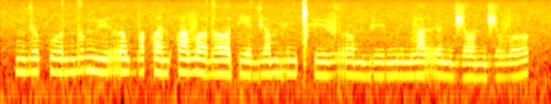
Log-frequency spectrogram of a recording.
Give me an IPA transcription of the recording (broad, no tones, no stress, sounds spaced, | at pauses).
n d ø kʷ ɤ d n d ɤ ŋ͡m y r ʌ w b ʌ qʷ i n qʷ a v ʌ d ʌ pʲ e d y ɐ̯ m b i n ǀʰ y v r ɤ m b y ŋ͡m i n v a r ø n d͡ʒ ʌ n d͡ʒ ɤ v ɤ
